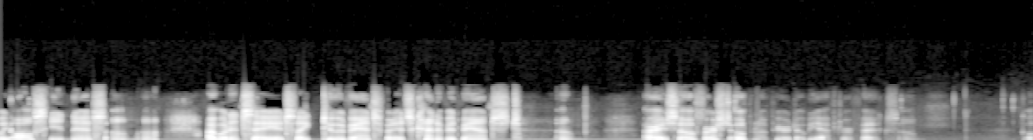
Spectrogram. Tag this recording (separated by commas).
Speech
